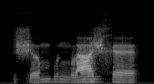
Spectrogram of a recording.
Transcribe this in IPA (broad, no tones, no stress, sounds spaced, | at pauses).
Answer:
ʃ ə m b ə ŋ l a ʒ x ɛ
